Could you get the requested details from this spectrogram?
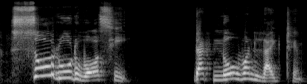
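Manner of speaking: So rude was he very slow with rude leaned on, then that no one liked him slow; teacher modelling the inverted so-sentence; stress on so. Shown as a demonstration. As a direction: spell the emphasis out word by word from So. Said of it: "so पर जोर दे रहे हैं".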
